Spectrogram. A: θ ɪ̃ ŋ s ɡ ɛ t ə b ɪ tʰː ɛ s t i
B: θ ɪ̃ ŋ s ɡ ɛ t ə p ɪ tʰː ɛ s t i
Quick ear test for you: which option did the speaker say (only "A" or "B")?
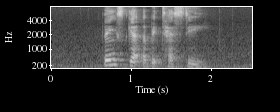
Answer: A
